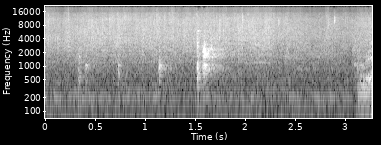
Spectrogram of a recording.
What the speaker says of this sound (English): Our pancetta goes back in.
